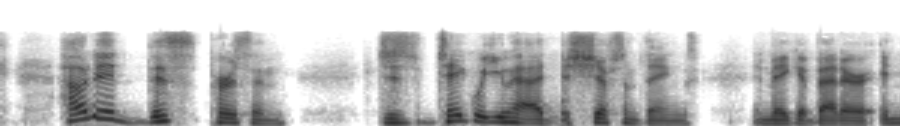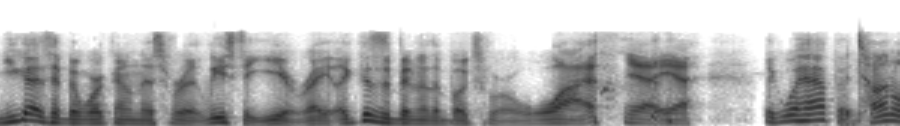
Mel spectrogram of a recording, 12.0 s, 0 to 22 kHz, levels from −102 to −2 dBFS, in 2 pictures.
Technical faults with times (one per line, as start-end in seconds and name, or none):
3.65-3.77 VoIP packet loss concealed by the speech codec
10.03-10.14 VoIP packet loss concealed by the speech codec
11.59-11.72 VoIP packet loss concealed by the speech codec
